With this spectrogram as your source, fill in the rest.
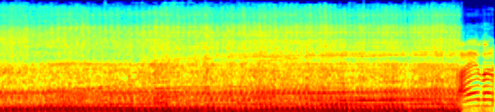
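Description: Indian Super Chief Limited cruiser motorcycle engine running while riding in traffic, a steady close rumbling drone throughout, with a sudden shift in tone just before the end.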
